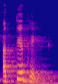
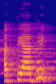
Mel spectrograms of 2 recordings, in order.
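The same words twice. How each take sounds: First: Said in the usual way. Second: अत्याधिक with long aa after ty; अत्याधिक, stretched tyaa. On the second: Shown as a demonstration. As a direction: lengthen the vowel as अत्याधिक. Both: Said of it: "नहीं".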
